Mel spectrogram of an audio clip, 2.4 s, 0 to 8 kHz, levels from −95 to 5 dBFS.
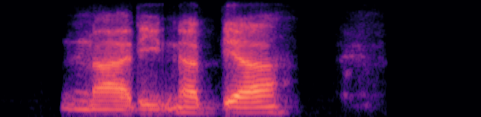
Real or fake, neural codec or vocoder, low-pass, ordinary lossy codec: fake; codec, 16 kHz, 2 kbps, FunCodec, trained on Chinese and English, 25 frames a second; 7.2 kHz; Opus, 16 kbps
